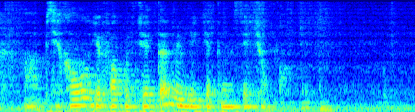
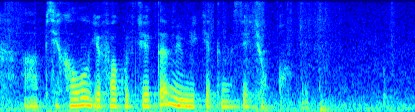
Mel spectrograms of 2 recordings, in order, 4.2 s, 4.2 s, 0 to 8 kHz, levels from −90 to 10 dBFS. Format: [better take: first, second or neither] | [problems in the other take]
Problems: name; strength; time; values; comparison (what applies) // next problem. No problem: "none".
second | room echo; dies away in 1 s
